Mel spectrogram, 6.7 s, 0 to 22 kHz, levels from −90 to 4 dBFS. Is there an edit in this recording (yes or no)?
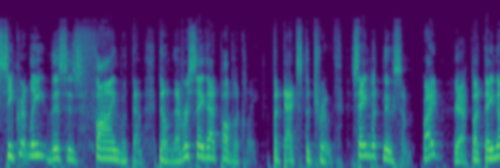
yes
